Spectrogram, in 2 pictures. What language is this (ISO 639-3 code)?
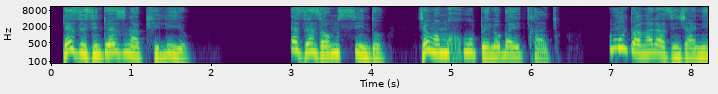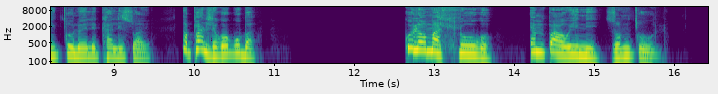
nde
